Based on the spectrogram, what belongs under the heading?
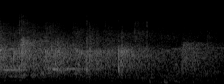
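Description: An audience claps steadily together, a dense wash of applause that holds at an even level for a couple of seconds before easing slightly, with no voices heard over it.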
